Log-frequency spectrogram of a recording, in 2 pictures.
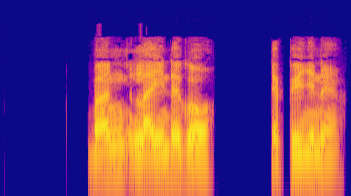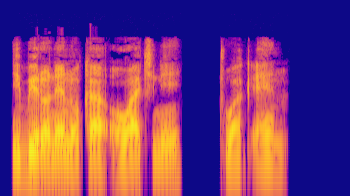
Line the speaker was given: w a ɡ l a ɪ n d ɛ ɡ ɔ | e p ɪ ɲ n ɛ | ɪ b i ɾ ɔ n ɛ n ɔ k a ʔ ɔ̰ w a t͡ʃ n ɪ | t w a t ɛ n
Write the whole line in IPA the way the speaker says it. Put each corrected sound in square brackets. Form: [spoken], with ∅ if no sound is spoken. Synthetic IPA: [b] a [ŋ] l a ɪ n d ɛ ɡ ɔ | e p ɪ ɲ n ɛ | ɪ b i ɾ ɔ n ɛ n ɔ k a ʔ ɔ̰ w a t͡ʃ n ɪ | t w a [k] ɛ n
